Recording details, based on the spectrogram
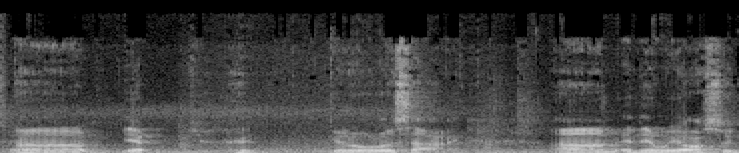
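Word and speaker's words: Ossai: guy that's going to shock the world is osai defensive and out of texas yeah that's how you pronounce that um yep good old osai um and then we also got the number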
